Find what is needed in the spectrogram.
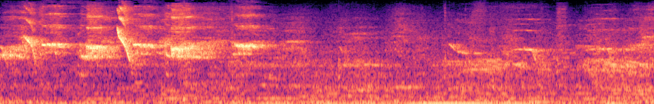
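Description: Felt-tip marker squeaking and scratching on paper as letters are written, in short squeaky strokes that are strongest in the first two seconds.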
